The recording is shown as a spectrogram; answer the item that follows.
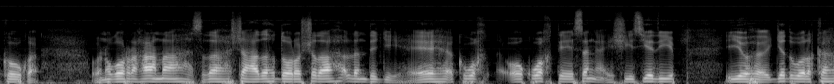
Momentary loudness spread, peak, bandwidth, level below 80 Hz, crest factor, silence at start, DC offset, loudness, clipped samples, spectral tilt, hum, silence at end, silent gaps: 11 LU; -2 dBFS; 17 kHz; -40 dBFS; 18 dB; 0.05 s; under 0.1%; -20 LUFS; under 0.1%; -7 dB/octave; none; 0 s; none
